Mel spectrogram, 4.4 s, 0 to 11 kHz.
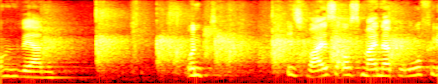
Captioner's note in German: Beifall CDU und vereinzelt BÜNDNIS 90/DIE GRÜNEN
